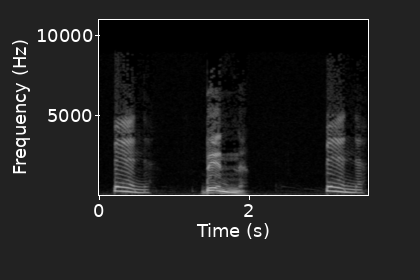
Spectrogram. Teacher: 记住了后面的 n 也不要忘记发了，如果不发 n 的话呢听起来就像蜜蜂或者是类似这样的东西，一定是一个 been，声音气息从鼻子出来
